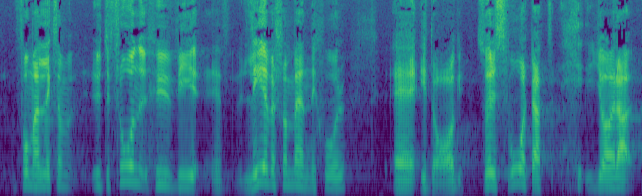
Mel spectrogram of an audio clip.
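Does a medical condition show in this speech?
No.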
